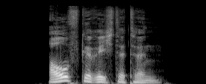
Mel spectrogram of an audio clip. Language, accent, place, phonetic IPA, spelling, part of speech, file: German, Germany, Berlin, [ˈaʊ̯fɡəˌʁɪçtətn̩], aufgerichteten, adjective, De-aufgerichteten.ogg
- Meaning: inflection of aufgerichtet: 1. strong genitive masculine/neuter singular 2. weak/mixed genitive/dative all-gender singular 3. strong/weak/mixed accusative masculine singular 4. strong dative plural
